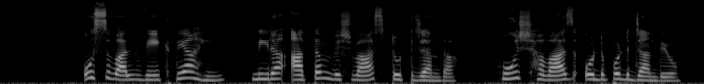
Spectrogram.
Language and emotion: Punjabi, neutral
